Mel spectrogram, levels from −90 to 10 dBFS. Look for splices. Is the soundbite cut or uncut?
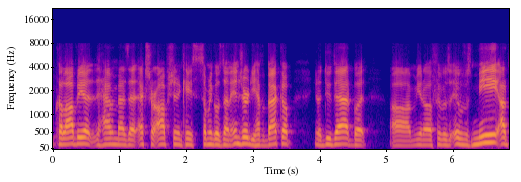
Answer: uncut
